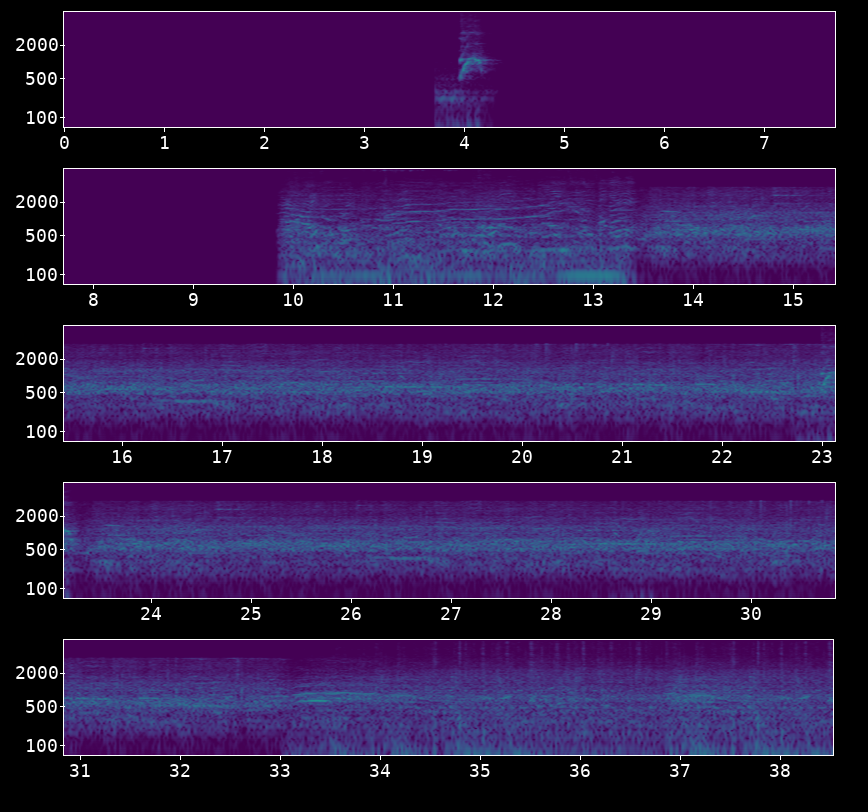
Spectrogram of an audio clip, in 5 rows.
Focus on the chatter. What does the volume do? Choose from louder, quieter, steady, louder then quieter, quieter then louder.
steady.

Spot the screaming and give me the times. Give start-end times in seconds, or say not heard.
3.7-4.2, 22.8-23.2, 28.6-29.1.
